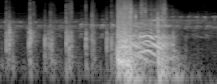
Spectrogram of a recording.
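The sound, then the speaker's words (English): A heavy table is rammed by several men against a wooden door to escape a room: several quick, dull thuds, then a loud splintering crash as the door is knocked off its hinges, lingering for a moment, with a voice shouting through it. “The table, over there. Let's ram it against the door.”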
